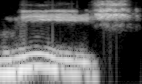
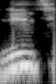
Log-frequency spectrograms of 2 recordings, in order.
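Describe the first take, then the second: First: The word ends with a long 'sh' sound. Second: The word ends with a 'chee' sound. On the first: The speaker calls it right. "But উচ্চারণটা হবে এরকম" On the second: The speaker calls it wrong. "আমরা এটাকে নিচি বলি"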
